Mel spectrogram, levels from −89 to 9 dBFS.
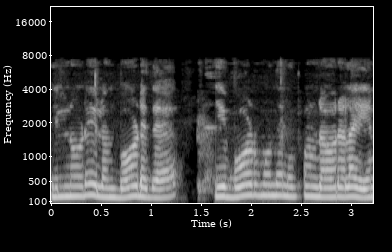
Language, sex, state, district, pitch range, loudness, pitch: Kannada, male, Karnataka, Dharwad, 185-205 Hz, -14 LUFS, 195 Hz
